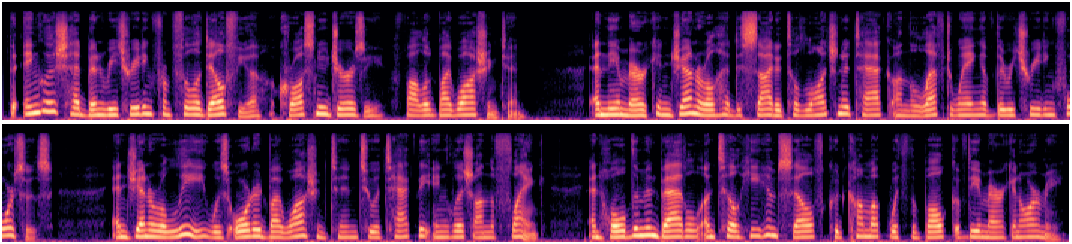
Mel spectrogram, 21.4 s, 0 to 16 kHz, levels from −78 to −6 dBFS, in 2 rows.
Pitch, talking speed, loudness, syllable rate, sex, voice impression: 180 Hz, 175 wpm, -18 LUFS, 5.2 syllables/s, female, feminine, very adult-like, slightly thick, very tensed, very powerful, slightly dark, slightly soft, clear, fluent, very cool, intellectual, refreshing, sincere, very calm, slightly friendly, reassuring, very unique, very elegant, wild, sweet, lively, kind, slightly intense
